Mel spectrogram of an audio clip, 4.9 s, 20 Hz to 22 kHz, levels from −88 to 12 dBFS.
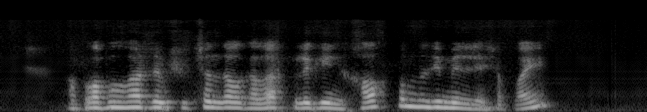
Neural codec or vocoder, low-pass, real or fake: codec, 24 kHz, 0.9 kbps, DualCodec; 10.8 kHz; fake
